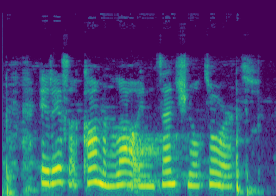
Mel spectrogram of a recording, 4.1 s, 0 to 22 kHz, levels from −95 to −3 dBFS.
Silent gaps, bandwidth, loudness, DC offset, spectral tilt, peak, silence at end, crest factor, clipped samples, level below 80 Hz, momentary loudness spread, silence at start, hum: none; 7 kHz; -14 LUFS; under 0.1%; -6.5 dB/octave; -2 dBFS; 0.3 s; 12 dB; under 0.1%; -42 dBFS; 17 LU; 0.05 s; none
